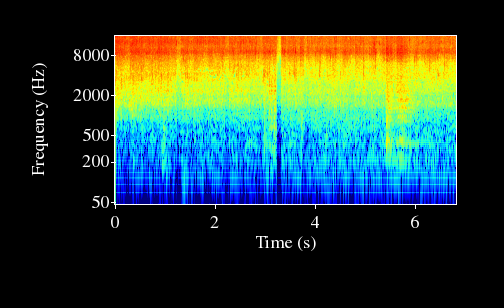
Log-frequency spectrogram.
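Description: Potatoes fry in a pan with a steady, close, loud sizzle that holds throughout, broken by one sharp click and a brief stirring shuffle near the end.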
